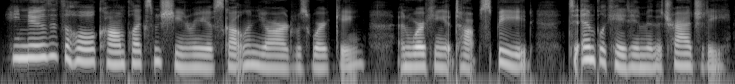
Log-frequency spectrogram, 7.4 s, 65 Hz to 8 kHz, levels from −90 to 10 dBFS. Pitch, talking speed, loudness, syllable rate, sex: 200 Hz, 190 wpm, -19 LUFS, 5.4 syllables/s, female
